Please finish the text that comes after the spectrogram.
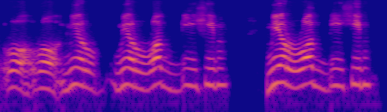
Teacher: Tengah lidah melengkung, automatik ra tu akan jadi bunyi ra tebal.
